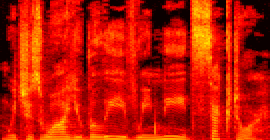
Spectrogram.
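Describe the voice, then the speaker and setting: A woman's voice: on the low side, a little slow, warm tone, a little hiss or hum, close to an everyday voice. An actress as an earnest, serious warrior woman. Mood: grave, concerned. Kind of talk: video game cutscene acting.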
